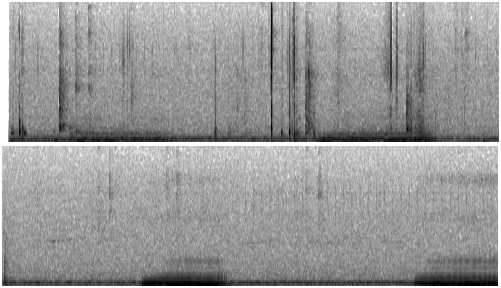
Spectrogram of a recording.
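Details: Overweight sleeping cat snoring: soft, rumbling, buzzing breaths with a purr-like flutter, the last two louder, faint clicks in between.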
